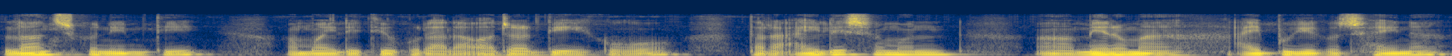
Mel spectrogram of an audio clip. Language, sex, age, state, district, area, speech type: Nepali, male, 45-60, West Bengal, Kalimpong, rural, spontaneous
